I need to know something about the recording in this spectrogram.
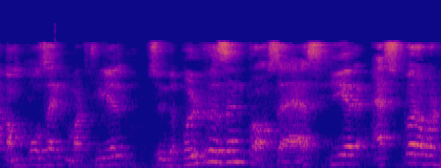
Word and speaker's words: pultrusion: a pool and extrusion so you can uh pronunciate this process as a pool and extrusion that is pultrusion process so in the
